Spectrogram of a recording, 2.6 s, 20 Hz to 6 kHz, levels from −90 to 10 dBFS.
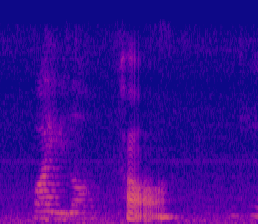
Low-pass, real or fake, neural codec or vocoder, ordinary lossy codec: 5.4 kHz; real; none; none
